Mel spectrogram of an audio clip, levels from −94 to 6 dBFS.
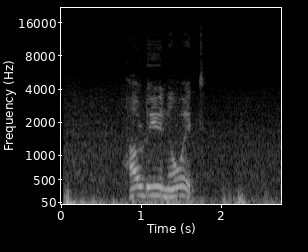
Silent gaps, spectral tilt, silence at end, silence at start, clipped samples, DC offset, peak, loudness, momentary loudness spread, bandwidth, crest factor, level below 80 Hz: none; -8.5 dB/octave; 0 s; 0.05 s; under 0.1%; under 0.1%; -22 dBFS; -35 LUFS; 23 LU; 11 kHz; 16 dB; -46 dBFS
